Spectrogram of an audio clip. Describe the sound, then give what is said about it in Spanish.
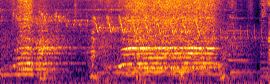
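A storybook train sound effect of a green-line train pulling into a station, with a continuous rumble under sustained, steady whistle-like horn tones that hold through most of the moment. “Anunció su llegada el Nutritren a la estación de color verde.”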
